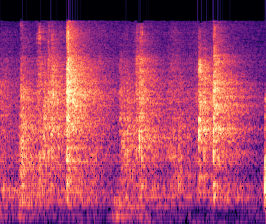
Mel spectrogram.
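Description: A few faint, short clicks and rustles of small handling noise, a slip of paper handled in the hands, against quiet room tone.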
